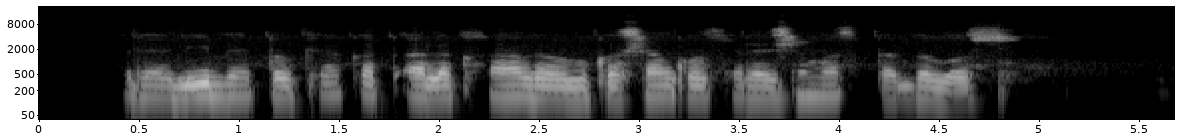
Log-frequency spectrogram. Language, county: Lithuanian, Vilnius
